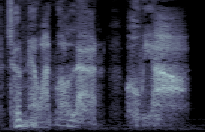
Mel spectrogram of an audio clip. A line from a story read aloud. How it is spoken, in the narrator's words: Violet whispered to Klaus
